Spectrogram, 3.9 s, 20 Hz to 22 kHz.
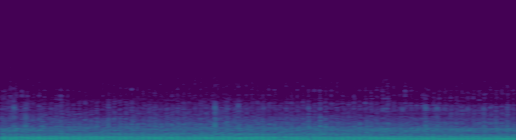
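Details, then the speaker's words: Mountfield 414 lawnmower with RS100 OHV engine, low on fuel: steady, even single-cylinder putter at constant speed with no hunting or surging; running normally. "no honey no surging yeah happy with that"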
